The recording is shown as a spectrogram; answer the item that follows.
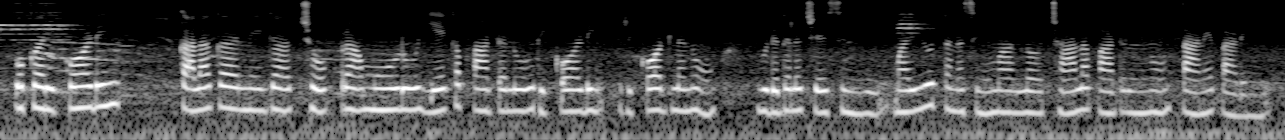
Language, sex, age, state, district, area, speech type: Telugu, female, 18-30, Andhra Pradesh, Krishna, urban, read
